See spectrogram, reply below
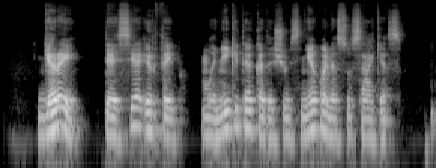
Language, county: Lithuanian, Šiauliai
